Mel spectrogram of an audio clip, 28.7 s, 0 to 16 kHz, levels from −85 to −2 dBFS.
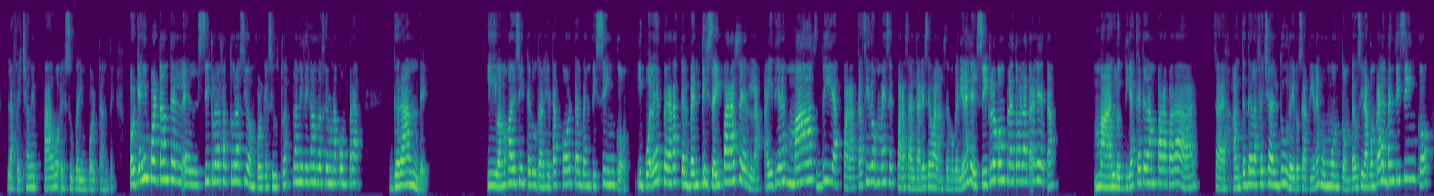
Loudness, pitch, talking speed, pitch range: -25 LUFS, 235 Hz, 190 wpm, 195-275 Hz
